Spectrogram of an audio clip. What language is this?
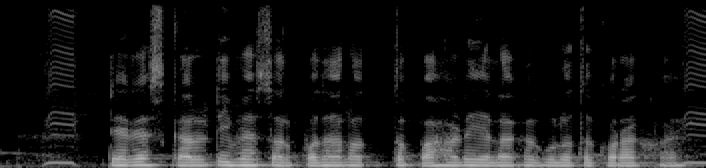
Bangla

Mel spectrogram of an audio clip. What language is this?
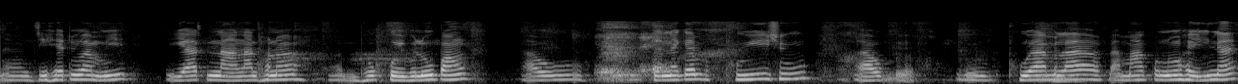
Assamese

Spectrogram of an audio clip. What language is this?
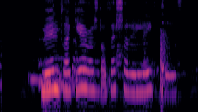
Icelandic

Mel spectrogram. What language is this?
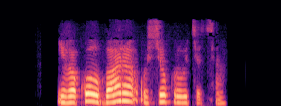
Belarusian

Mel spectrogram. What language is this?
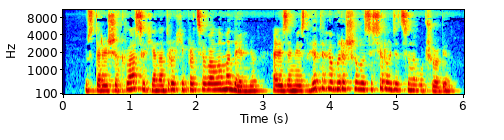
Belarusian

